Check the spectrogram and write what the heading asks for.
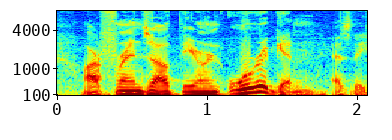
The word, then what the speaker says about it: Oregon: And last but not least, our friends out there in Oregon, as they say it, Oregon, G-U-N.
